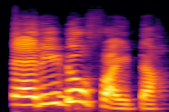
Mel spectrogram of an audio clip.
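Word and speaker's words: Pteridophyta: Number 2 पे आता है ब्रायोफाइटा, और नंबर 3 पे आता है टेरिडोफाइटा। लिखा जाता है पी से, प्रोनाउंस किया जाता है टी से, टेरिडोफाइटा।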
